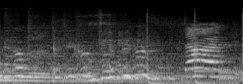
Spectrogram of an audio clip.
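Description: A young child's playful vocalizing without clear words: a long drawn-out voice sound in the first second, then short bits of voice, and a brief high-pitched squeal near the end.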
